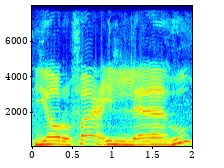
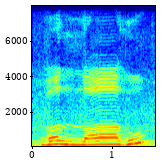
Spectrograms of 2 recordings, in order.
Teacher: اللہ کا نام باریک پڑھا جائے گا کیونکہ اللہ کے نام سے پہلے زیر ہے, جبکہ یہ اللہ کا نام پر یعنی کہ موٹا کر کے پڑھا جائے گا کیونکہ اس اللہ کے نام سے پہلے زبر ہے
